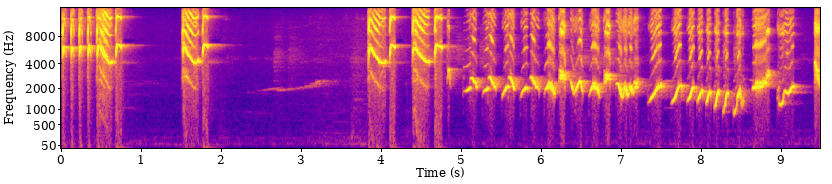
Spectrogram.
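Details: White-rumped shama song played to encourage young birds to sing. High, sharp downslurred notes and a soft rising whistle give way to a long, rapid stream of chattering, varied notes, many sliding up and down.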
